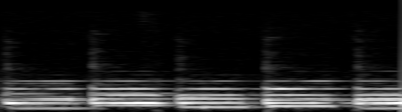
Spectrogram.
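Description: Electronic keyboard playing one key over and over through an Arduino-based MIDI rotator, so each press sounds a chord, about two a second. The root C and a fifth above it stay fixed while the third note changes on each press, rotating among four pitches.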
